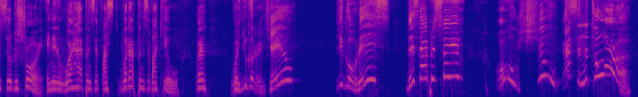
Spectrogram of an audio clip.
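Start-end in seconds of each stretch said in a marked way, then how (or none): 2.6-8.4 mock shocked realization. Acting out discovering the law.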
